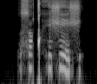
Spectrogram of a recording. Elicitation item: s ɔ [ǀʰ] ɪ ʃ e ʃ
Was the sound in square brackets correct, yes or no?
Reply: no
